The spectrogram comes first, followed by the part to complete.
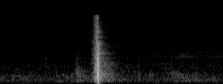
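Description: A single sharp knock on the desk, close to the microphone, about a second in, with a softer tap just before it, over a quiet room.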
